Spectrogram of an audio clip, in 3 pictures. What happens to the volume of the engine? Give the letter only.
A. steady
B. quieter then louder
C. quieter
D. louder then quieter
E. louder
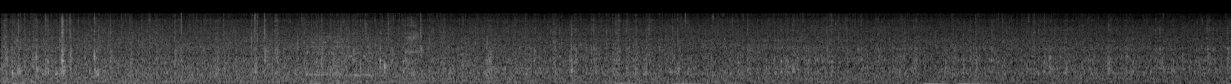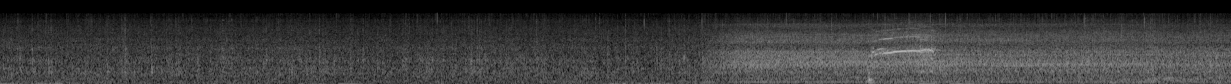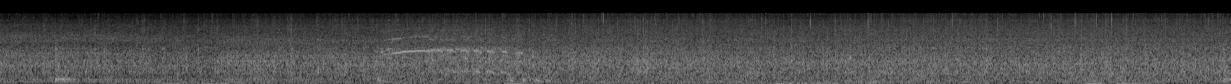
C.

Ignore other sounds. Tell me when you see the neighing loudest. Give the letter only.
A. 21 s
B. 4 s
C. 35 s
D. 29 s
A.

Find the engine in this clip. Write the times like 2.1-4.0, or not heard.
19.2-36.8.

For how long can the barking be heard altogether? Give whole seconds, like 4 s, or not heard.
not heard.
